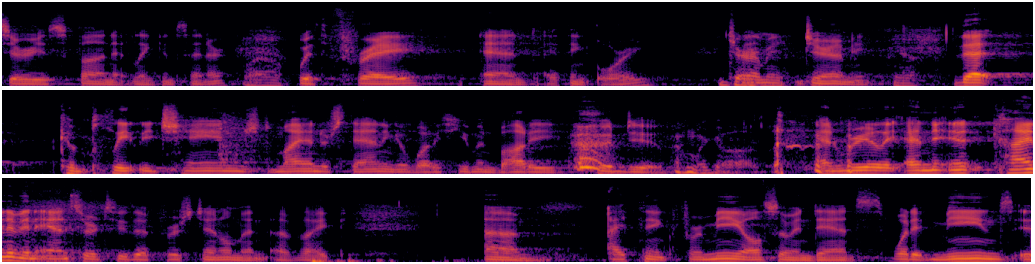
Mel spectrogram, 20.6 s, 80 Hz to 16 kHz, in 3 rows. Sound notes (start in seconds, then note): 12.0 laugh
